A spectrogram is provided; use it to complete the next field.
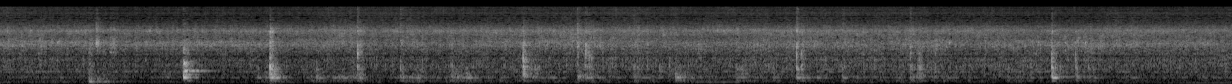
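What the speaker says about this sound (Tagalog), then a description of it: "Magbutang na ka og oil sa kaha. Prituhon una ang atong carrot at patatas." Carrots and potatoes fry in hot oil in a pan for chicken curry, giving a steady, bright sizzle throughout with repeated scraping knocks from stirring at irregular intervals, close and with no voices.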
